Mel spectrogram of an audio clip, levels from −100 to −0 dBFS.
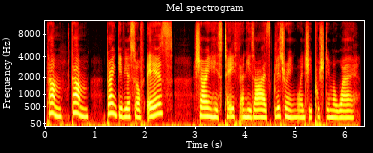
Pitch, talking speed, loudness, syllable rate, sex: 220 Hz, 170 wpm, -18 LUFS, 4.4 syllables/s, female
